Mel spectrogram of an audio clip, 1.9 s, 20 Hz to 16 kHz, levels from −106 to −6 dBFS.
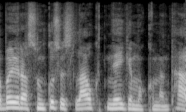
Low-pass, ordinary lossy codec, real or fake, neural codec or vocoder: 14.4 kHz; AAC, 64 kbps; real; none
